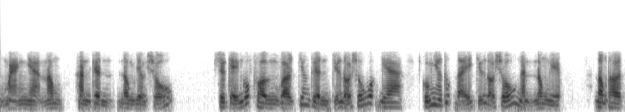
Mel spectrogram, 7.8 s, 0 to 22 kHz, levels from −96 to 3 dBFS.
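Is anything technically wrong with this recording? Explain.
Yes. Throughout, the speech carries iLBC codec coding: nothing passes above about 3.8 kHz, and each short frame, which fits 20 ms blocks, is coded on its own, leaving a plainly rough, synthetic texture. A simple telephone band-limit would sound narrow but clean.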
